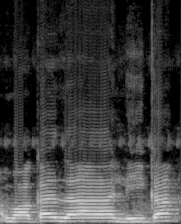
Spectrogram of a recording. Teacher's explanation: زال کے اوپر کھڑی زبر ہے، اس کو لمبا کریں گے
